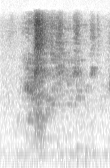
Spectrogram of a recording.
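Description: human body sound, sneeze

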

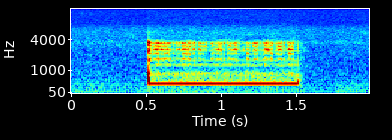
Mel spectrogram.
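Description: signal or alarm, telephone ringing

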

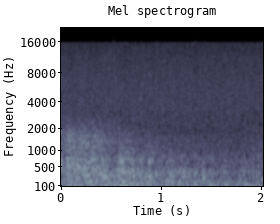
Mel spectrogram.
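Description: nature, thunder rumbling

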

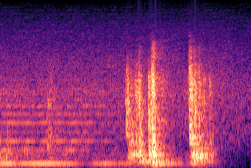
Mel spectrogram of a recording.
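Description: household object, knocking on a door

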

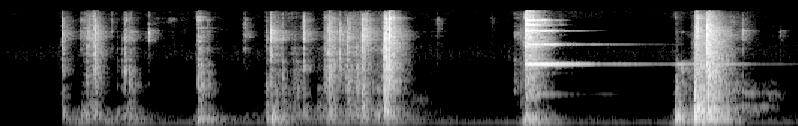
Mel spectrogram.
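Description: household object, door opening and closing

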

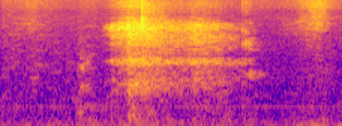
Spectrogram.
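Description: human body sound, alternate nostril breathing

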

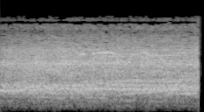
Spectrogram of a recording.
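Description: crowd, crowd cheering and whooping

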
